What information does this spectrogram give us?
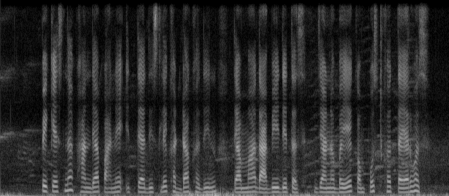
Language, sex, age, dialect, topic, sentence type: Marathi, male, 18-24, Northern Konkan, agriculture, statement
